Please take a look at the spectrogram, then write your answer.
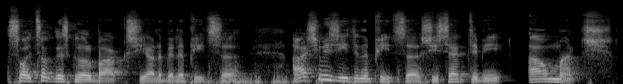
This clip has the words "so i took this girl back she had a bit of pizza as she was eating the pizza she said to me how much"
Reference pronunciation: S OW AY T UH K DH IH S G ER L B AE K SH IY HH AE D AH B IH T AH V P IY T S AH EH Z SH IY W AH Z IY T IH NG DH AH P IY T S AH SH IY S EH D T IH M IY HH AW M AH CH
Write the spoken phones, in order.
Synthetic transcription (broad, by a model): S OW AY T UH K DH IH S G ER L B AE K SH IY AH D AH B IH T AH V P IY T S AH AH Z SH IY W AH Z IY T IH NG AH P IY T S AH SH IY S EH D T IH M IY HH AW M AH CH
